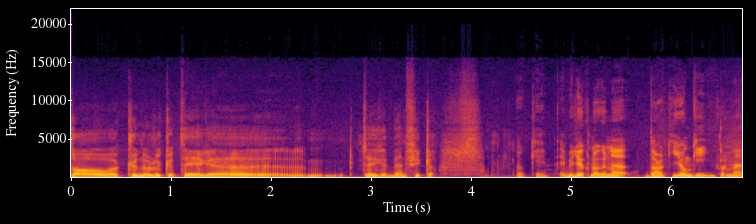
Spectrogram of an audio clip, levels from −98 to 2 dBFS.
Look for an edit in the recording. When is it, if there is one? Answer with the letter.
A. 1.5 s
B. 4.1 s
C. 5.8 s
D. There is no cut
B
